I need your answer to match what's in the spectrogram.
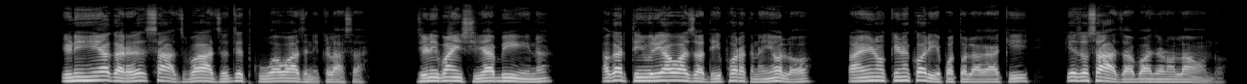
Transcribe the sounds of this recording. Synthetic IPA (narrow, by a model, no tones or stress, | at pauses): ɪɽ̃iɦiɐɡəɾsaːd͡zbaːd͡zd͡zet̪ʰkuaːʋaːd͡znɪkɭaːsa | d͡zɪɽ̃ibãːɪ̃ʃɪjabiːn | ɐɡəɾt̪ɪũɾiaːʋaːd͡zad̪ipʰɔɾəknaːĩɦɔlɔ | t̪aɪɽ̃ɔkɪɽ̃ɛkɔɾiɛpɔt̪ɔlaːɡaki | keːd͡zɔsaːd͡zabãːd͡zɽ̃ɔlaːɔ̰̃nd̪ɔ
